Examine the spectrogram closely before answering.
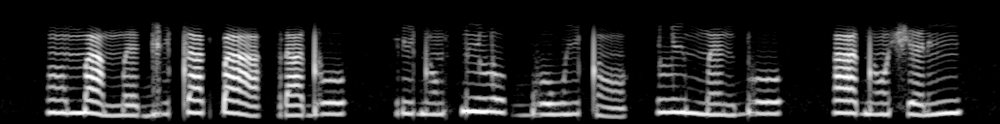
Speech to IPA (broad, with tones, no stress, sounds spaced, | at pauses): ɔ̃˦ m a˦˨ m ɛ˨ ɡ i˧ t a˦ k͡p a˦˨ | ɾ a˧ d o˦ | ɾ i˧ d ɔ̃˧ k͡p ĩ˦ l o˦˨ ɡ͡b o˧ w i˧ t ɔ̃˨ | l i˦ m ɛ̃˧ ɡ͡b o˦ | a˦ d ɔ̃˧ ʃ ɛ˨ ɾ ĩ˨˦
